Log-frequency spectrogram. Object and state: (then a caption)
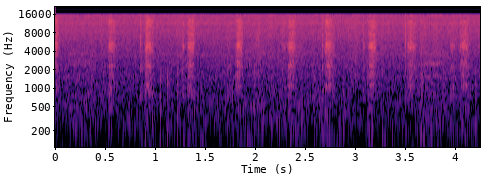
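Pen nib scratching on paper. The steel extra-fine nib of a Faber-Castell Hexo fountain pen, held in the fingers, draws across a flat sheet of white drawing paper lying on a desk. Quiet, scratchy strokes come in short bright bursts at an uneven pace over a low, steady background rumble.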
